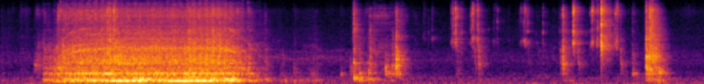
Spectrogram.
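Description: A sewing machine stitches a pleat on wide-leg trousers in one loud, steady run of about two and a half seconds, followed by softer clicks and handling of the fabric.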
